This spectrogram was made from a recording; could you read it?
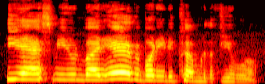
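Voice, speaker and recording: A man reading aloud plays a self-important swindler from a storybook. He talks in a high voice, wheedling and long-winded, dressing up folksy grammar with learned airs as he passes himself off as an English gentleman. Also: animated, very fast. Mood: pious, smooth.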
